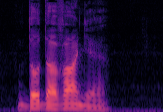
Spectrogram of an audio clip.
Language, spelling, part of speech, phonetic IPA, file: Polish, dodawanie, noun, [ˌdɔdaˈvãɲɛ], Pl-dodawanie.ogg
